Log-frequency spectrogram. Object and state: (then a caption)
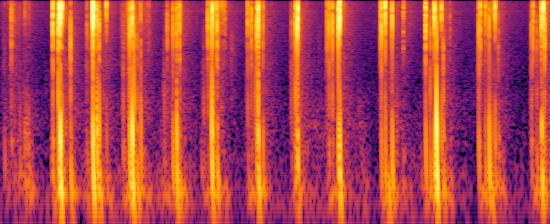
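Ice block tapped with fingernails. A large, solid, clear ice block is tapped on top with the tips of long acrylic nails. The result is a steady series of short, dry taps, each a soft low knock with a bright, crisp click and a slight scratchy edge. Every tap dies away almost at once, with quiet gaps between them.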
